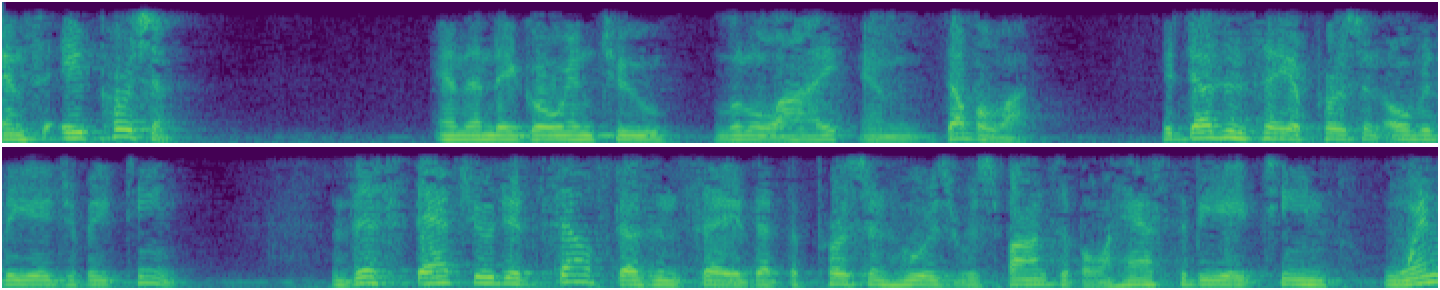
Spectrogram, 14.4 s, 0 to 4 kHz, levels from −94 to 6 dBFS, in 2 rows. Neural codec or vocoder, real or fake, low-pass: none; real; 3.6 kHz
